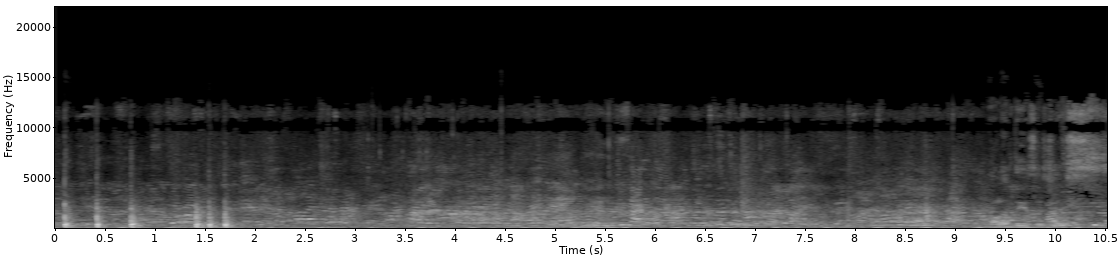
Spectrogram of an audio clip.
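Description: Indistinct chatter of several people talking at once, with a few sharp clicks in the first two seconds.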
